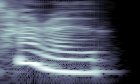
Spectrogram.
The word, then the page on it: taro: British English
